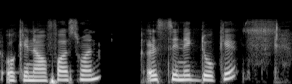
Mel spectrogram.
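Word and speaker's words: synecdoche: Okay, now first one is Cynic Doke. Different people pronounces it differently. इसे साइनिक डोचे बोलता है, अलग अलग तरीके से प्रोनाउंसिएशन करते हैं. सो I would pronounce it as scenic डोके.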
